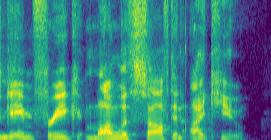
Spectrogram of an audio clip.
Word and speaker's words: iQue: Is it Retro Studios, Game Freak, Monolith Soft, or IQ? And that's spelled IQUE.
